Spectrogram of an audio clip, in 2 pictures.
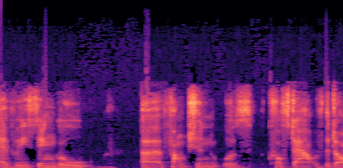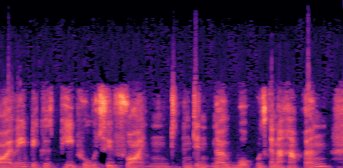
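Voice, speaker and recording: A woman's very deep, low voice with vocal fry and monotone, flat intonation. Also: moderate pace. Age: 60s. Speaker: caterer, small business owner. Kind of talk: news interview.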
